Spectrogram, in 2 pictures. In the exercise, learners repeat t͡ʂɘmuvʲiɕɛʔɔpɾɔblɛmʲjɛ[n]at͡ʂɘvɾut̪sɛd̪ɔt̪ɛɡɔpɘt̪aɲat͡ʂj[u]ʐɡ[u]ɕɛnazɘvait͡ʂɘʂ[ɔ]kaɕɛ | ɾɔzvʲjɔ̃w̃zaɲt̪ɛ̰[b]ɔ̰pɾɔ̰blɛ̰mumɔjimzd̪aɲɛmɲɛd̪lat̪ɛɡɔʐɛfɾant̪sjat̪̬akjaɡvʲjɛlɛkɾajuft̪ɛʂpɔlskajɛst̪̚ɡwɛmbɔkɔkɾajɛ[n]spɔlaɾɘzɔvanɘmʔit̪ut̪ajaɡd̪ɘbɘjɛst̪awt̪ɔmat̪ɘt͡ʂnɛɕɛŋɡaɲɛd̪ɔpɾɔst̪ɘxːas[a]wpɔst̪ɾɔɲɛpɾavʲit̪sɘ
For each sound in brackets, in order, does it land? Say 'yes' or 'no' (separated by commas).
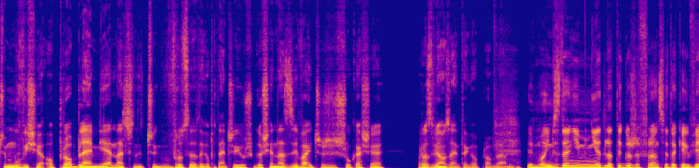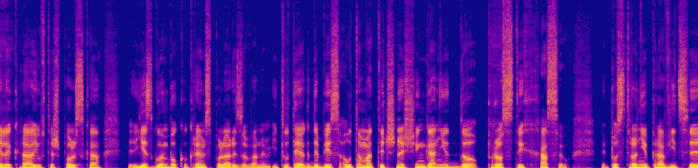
yes, yes, no, no, no, no, no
